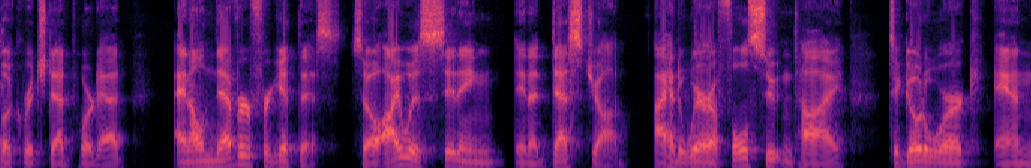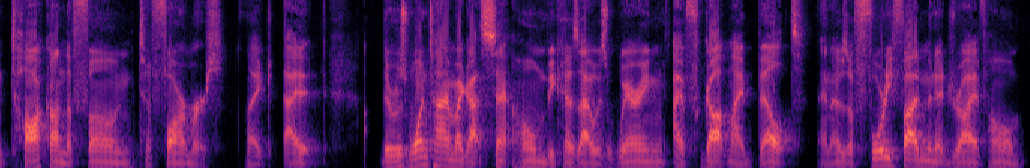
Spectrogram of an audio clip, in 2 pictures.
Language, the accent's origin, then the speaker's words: English; Colorado, United States; moved away as an adult; also born or lived in Omaha, Nebraska; I grew up in Colorado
